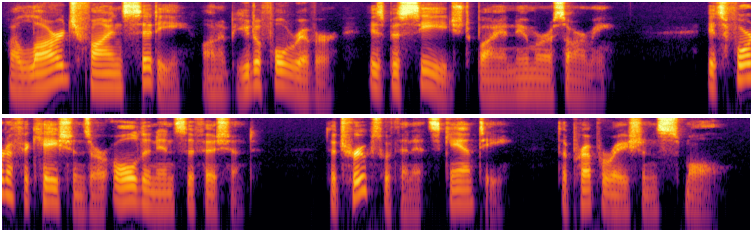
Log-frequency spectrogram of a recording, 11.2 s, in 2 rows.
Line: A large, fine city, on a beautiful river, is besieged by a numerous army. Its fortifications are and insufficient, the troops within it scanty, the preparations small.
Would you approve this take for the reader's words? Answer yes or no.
no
